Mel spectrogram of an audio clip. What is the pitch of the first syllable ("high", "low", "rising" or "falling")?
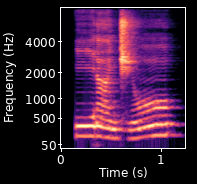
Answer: low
